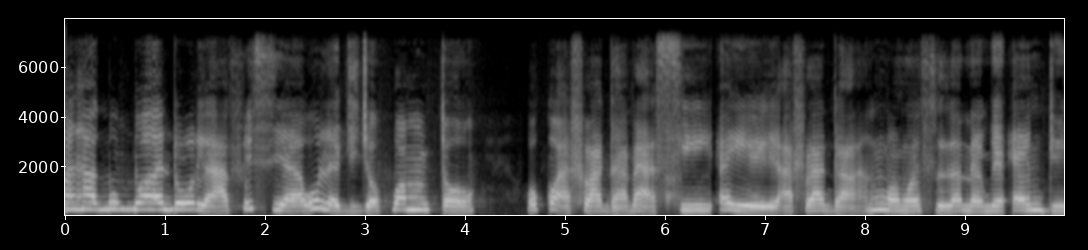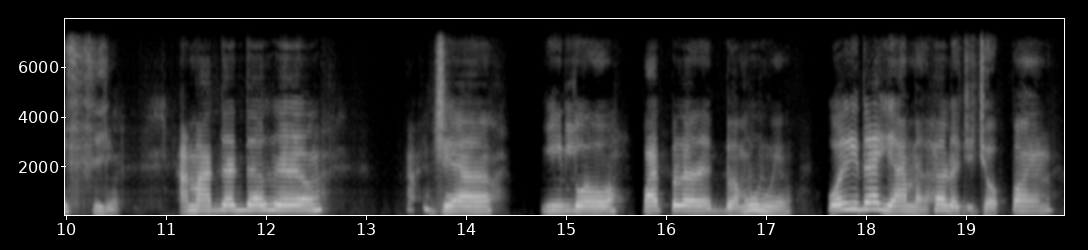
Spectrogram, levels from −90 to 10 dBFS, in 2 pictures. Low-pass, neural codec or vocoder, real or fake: 7.2 kHz; codec, 16 kHz, 1 kbps, FunCodec, trained on Chinese and English, 50 frames a second; fake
